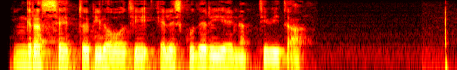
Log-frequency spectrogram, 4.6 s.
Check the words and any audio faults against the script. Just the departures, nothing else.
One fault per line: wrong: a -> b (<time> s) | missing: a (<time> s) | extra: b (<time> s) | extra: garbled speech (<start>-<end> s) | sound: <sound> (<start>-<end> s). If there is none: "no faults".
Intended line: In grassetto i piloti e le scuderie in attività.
no faults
